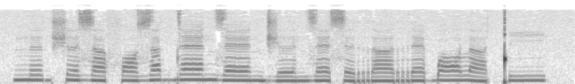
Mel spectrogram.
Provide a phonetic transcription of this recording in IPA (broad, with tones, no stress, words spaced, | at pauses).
ŋɘː˧ɡʃɘ˧ zɐ˨fɔ˨ zɐ˦ɡdɛː˦ nzɛː˧nd͡ʒɘː˨ nzɛ˧sɘ˨rɐː˧ rɛ˧ɓɔː˦lɐː˨ ǃiː˦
